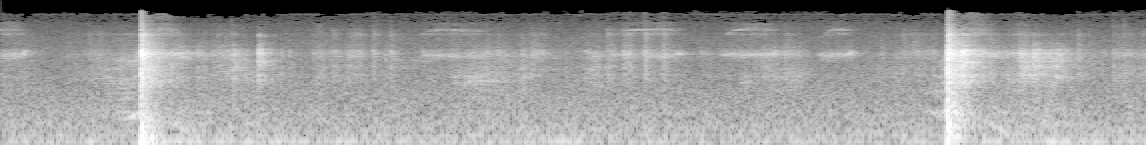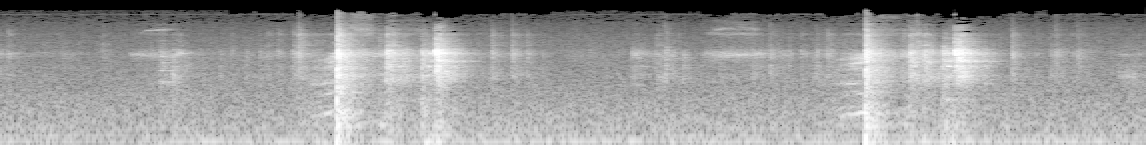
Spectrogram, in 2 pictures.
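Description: Bare feet shuffle and thud on a foam mat.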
